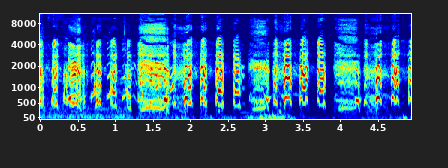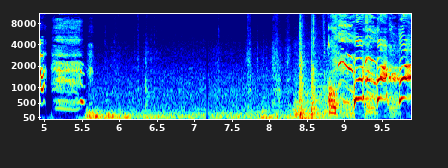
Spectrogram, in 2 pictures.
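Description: A person's voice in quick, repeated outbursts, followed after about five and a half seconds by a steady low background rumble, with a voice returning near the end.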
